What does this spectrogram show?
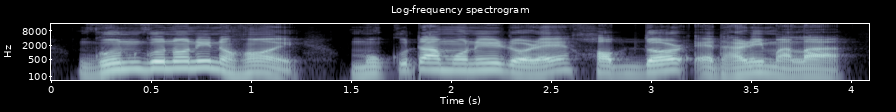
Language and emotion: Assamese, neutral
